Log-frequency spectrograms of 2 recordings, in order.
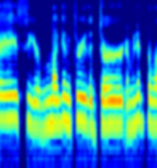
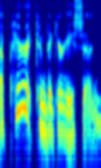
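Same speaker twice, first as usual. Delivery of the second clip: put-on serious deadpan tone, lower; 3 semitones lower, 3 dB quieter than usual. Retelling a client's joke during a plan review: imitating client's serious tone. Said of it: "my client looks at me real serious".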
